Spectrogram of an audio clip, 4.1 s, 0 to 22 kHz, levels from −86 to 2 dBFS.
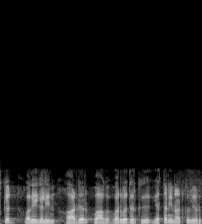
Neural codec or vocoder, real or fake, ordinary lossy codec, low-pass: none; real; none; 5.4 kHz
